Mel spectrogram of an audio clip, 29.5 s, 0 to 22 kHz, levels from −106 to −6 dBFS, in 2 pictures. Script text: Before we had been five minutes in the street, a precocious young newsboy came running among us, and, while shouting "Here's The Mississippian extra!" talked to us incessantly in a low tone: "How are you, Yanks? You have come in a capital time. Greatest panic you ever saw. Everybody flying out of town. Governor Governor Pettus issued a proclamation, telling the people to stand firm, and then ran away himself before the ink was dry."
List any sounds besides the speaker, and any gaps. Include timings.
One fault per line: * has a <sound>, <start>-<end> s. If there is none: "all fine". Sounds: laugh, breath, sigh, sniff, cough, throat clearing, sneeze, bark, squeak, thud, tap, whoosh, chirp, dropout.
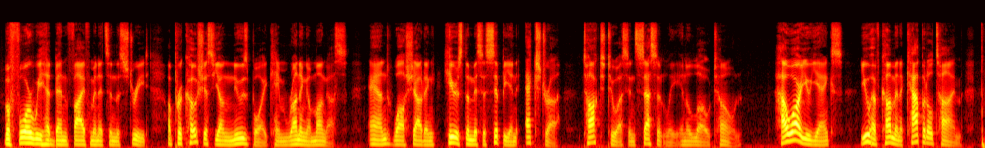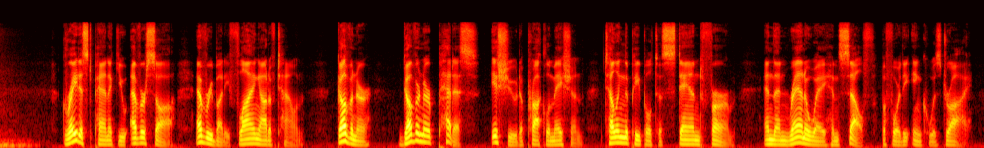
* has a thud, 14.7-15.4 s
